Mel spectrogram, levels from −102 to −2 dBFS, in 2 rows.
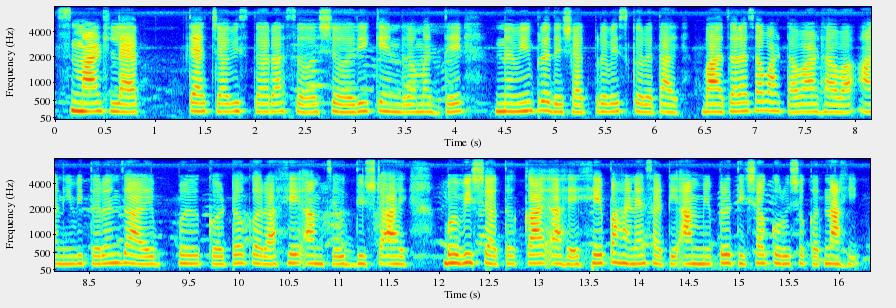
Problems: constant background noise, continuous background conversations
